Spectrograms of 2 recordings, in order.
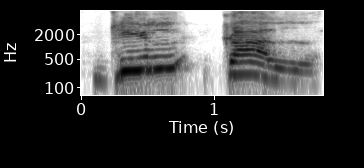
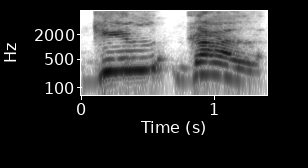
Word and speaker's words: Gilgal: Mas se essa expressão fosse no grego, na verdade, ela é Gilgal. Gilgal. Porque o G é gutural.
